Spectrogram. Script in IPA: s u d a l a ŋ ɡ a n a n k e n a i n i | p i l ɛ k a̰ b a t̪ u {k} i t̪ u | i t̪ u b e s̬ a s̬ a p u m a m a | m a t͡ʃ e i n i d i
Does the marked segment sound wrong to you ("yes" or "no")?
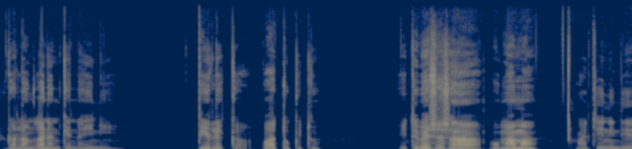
no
